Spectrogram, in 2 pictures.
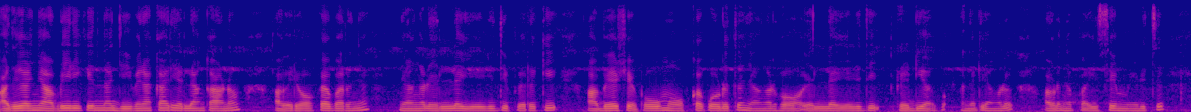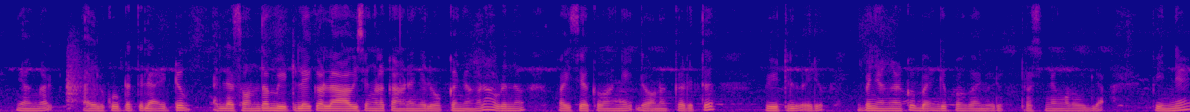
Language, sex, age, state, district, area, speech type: Malayalam, female, 60+, Kerala, Wayanad, rural, spontaneous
